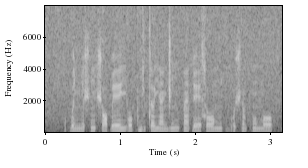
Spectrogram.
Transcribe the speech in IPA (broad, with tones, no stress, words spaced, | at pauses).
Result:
ɓə˨ɲə˨ʃĩ˦ ʃɔ˨ɓeː˧ joː˦pɡĩ˧t ə˧jɛ̃˨d͡ʒĩ˧ŋ pɛ̃˨ɗeː˨soː˧mi˨ ɡ͡bo˦ ʃɛ̃˨kʷĩ˦˨mo˧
